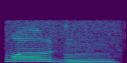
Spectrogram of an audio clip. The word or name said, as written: Woden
